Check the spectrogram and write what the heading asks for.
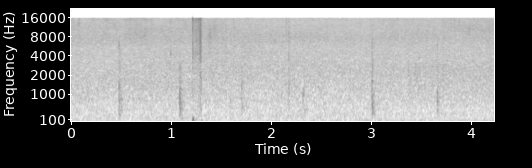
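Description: Faint steady hiss of outdoor background with a few short, soft clicks scattered through it.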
